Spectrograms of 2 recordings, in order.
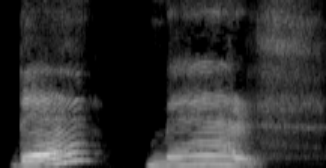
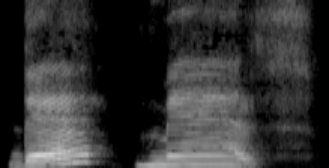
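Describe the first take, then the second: No difference in how they are said.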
